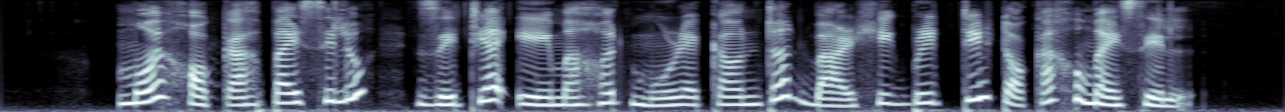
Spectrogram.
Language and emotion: Assamese, happy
